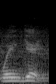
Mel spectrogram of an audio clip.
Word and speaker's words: Wingate: quite know why, but for whatever reason, it's pronounced Wingate, not Wingate.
